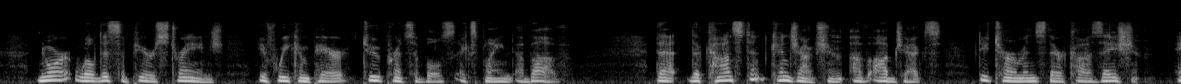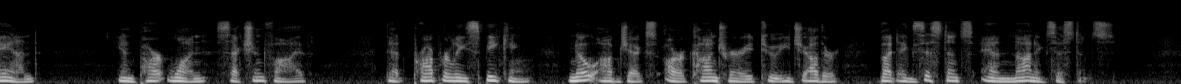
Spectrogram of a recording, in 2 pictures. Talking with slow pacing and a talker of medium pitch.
Yes: slow, 95 wpm; medium, 150 Hz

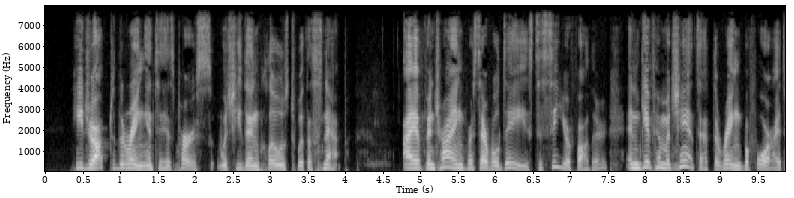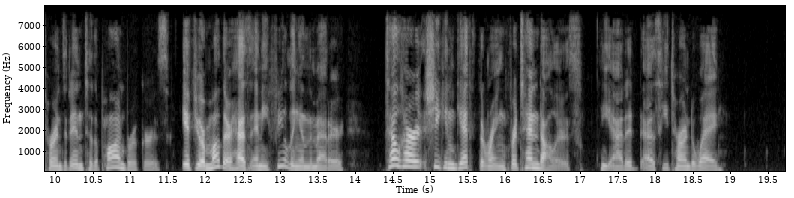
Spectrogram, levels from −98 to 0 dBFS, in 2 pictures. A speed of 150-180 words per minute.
No: average, 200 wpm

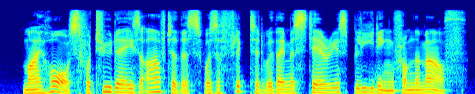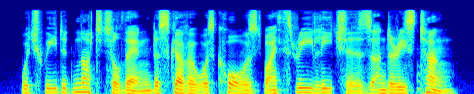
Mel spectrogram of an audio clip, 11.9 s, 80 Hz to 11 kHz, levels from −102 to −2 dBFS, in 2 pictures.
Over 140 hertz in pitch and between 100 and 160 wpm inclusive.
No: low, 120 Hz; average, 155 wpm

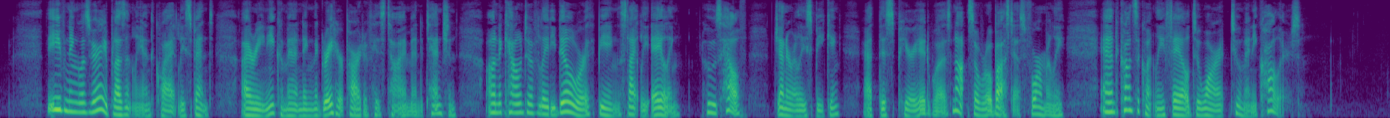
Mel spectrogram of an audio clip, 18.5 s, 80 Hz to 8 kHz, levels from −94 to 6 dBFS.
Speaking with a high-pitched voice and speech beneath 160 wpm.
No: medium, 170 Hz; average, 150 wpm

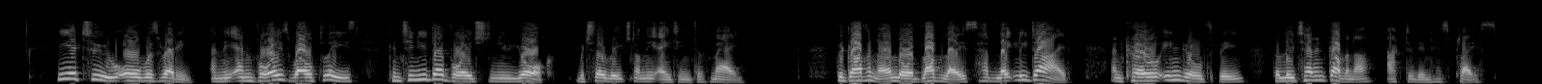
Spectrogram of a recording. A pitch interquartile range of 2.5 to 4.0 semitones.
No: average, 4.8 semitones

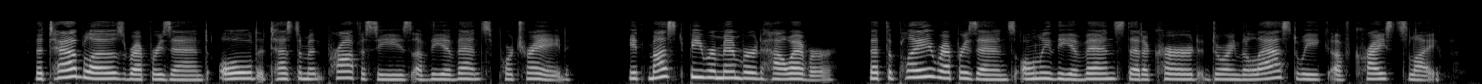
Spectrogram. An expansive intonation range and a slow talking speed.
No: average, 2.9 semitones; slow, 125 wpm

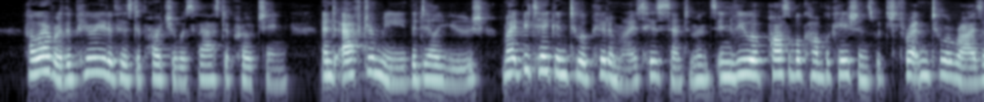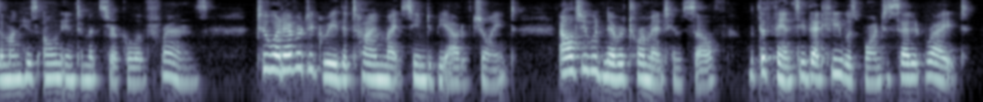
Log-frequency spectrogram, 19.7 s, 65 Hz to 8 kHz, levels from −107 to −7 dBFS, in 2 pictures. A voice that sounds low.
No: high, 200 Hz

